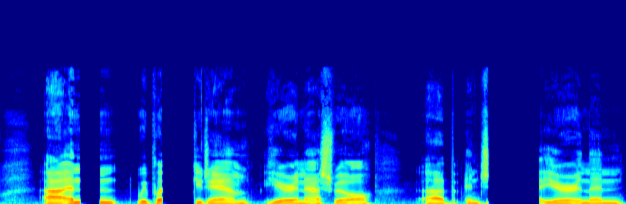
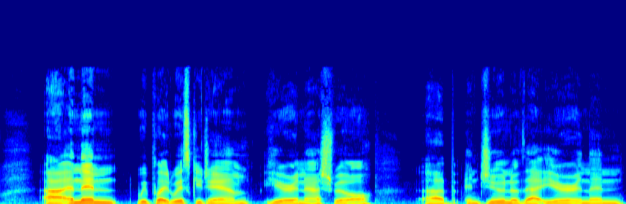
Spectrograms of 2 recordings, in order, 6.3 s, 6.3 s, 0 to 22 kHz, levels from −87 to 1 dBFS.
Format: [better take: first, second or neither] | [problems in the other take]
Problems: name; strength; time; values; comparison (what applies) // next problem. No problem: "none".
second | audio cutting out; at 1 s, at 1.5 s and at 5 s for 0.5 s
